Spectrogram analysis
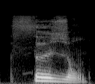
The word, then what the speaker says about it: faisons: So it's quite strange because French people tend to pronounce faisons. Okay? So like here, this AE is not pronounced like normally we should pronounce it like E, but then like okay? Nous faisons.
